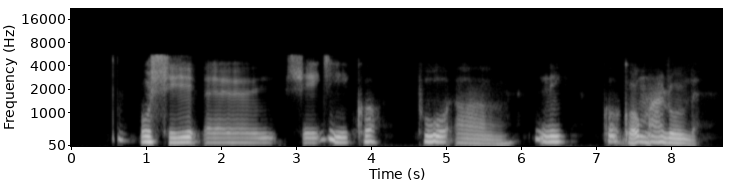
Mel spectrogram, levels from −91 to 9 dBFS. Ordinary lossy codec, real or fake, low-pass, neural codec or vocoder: none; fake; 5.4 kHz; codec, 16 kHz in and 24 kHz out, 0.4 kbps, LongCat-Audio-Codec, four codebook decoder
